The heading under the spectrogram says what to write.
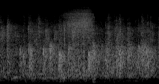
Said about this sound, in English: She's terrified. Give her a clap.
